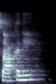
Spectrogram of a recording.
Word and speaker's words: Saucony: First of all, can we just briefly pause and just mention that it's Saucony? – This Saucony.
